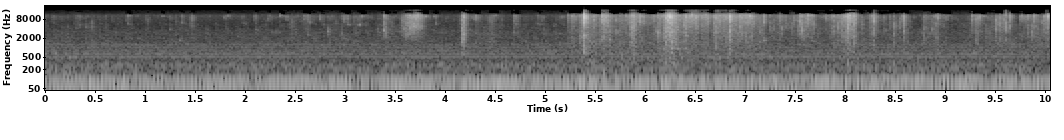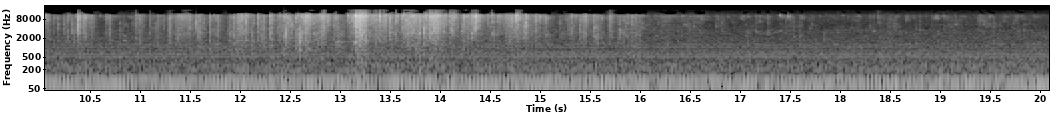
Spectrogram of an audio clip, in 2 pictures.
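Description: Crinkling and rustling of a clear plastic packaging bag being handled and opened, heaviest from about five to fifteen seconds in, over a steady low hum.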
